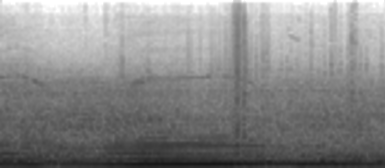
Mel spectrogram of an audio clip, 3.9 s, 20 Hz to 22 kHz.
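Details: Nissan SR20 turbo engine pulling with a steady low hum and a thin whine riding over it that rises and holds as boost builds; whine under boost.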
